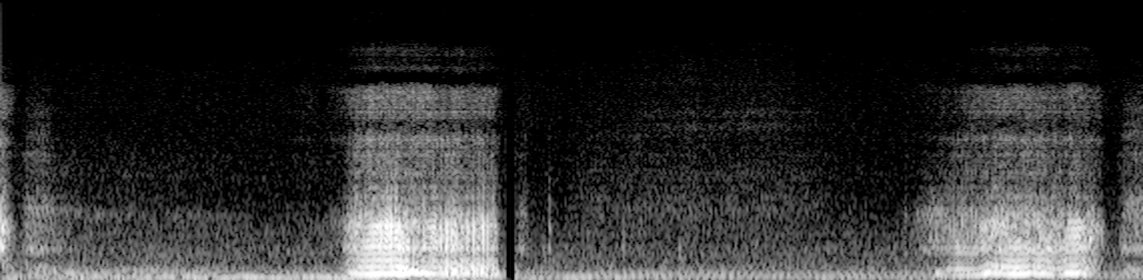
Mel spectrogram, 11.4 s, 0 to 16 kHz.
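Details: Two loud, rumbling, vibrating snores on breathing in, separated by quiet exhalation; typical snoring, posted with a snoring score of 166.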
